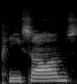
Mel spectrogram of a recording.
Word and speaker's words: Psalms: yeah the Psalms oh also they're pronoun they're pronounced Psalms thank you oh my God I should have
